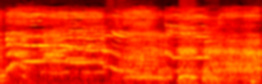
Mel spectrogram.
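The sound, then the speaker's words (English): A video plays of people imitating a donkey's bray with loud, strained, nasal voices: a continuous harsh call with wavering pitch that dips, then a second rising heave, ending abruptly after under three seconds. “Why is your donkey noise actually so good?”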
